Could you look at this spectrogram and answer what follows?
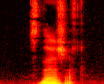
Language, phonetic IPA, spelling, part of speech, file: Polish, [ˈzdɛʒak], zderzak, noun, LL-Q809 (pol)-zderzak.wav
